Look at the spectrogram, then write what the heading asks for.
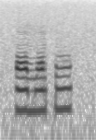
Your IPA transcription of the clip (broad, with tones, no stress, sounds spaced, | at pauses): ɔ̃˧ b ɔ̃˧ k͡p u˧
